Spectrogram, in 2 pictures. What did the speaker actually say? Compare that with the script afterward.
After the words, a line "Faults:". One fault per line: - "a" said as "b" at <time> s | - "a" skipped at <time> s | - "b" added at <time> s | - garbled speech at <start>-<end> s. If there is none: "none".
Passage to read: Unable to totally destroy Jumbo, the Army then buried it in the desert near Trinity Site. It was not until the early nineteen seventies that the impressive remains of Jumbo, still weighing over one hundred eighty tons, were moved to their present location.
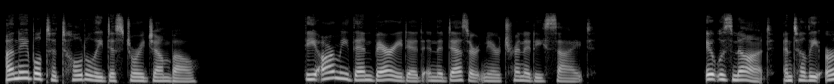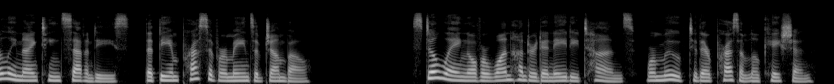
Unable to totally destroy Jumbo, the Army then buried it in the desert near Trinity Site. It was not until the early nineteen seventies that the impressive remains of Jumbo, still weighing over one hundred eighty tons, were moved to their present location.
Faults:
none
